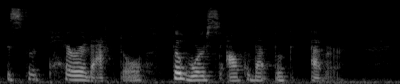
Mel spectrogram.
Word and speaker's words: pterodactyl: the letter P and there's no extra silly letters and up front like pterodactyl shut up pterodactyl that starts with a P that's ridiculous a silly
